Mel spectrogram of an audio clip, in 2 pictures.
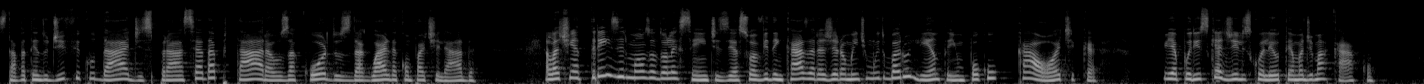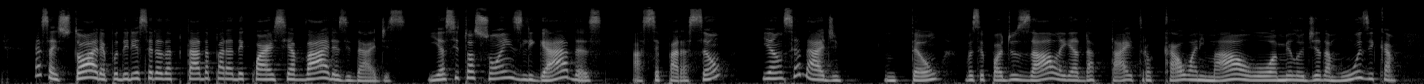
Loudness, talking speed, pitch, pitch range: -30 LUFS, 160 wpm, 220 Hz, 195-255 Hz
